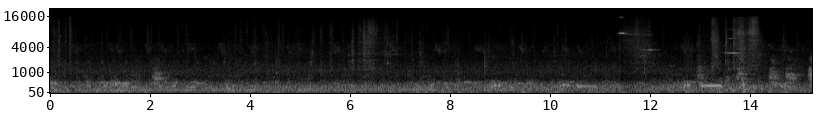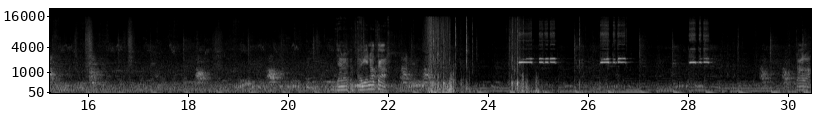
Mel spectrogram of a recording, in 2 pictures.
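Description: Domestic racing pigeons cooing steadily around the loft as the birds return. In the second half come a few knocks and rustles, then several short high chirps about a second and a half apart.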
